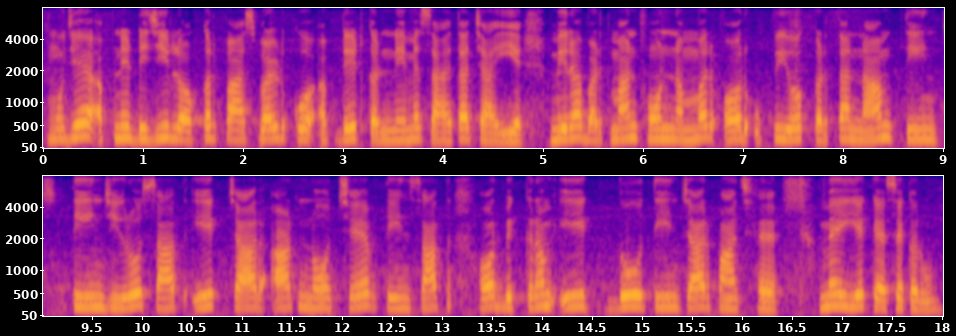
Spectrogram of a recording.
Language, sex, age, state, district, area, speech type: Hindi, female, 45-60, Uttar Pradesh, Sitapur, rural, read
